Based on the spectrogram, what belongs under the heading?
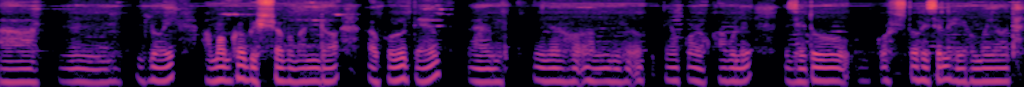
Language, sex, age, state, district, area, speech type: Assamese, male, 18-30, Assam, Charaideo, urban, spontaneous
